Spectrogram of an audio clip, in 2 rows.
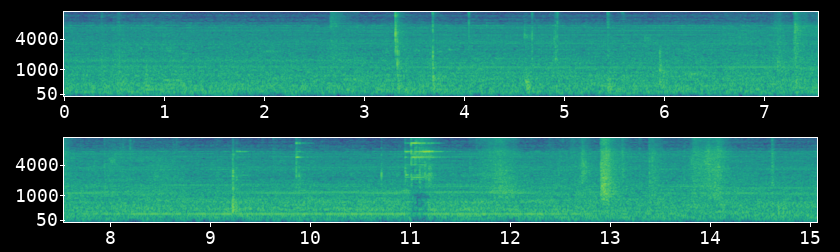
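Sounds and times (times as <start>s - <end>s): metal tools clinking: 10.9s - 11.4s.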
